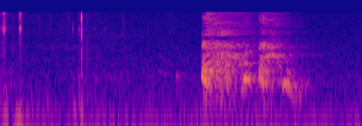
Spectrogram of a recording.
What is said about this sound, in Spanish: quiero toser, ahí voy.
